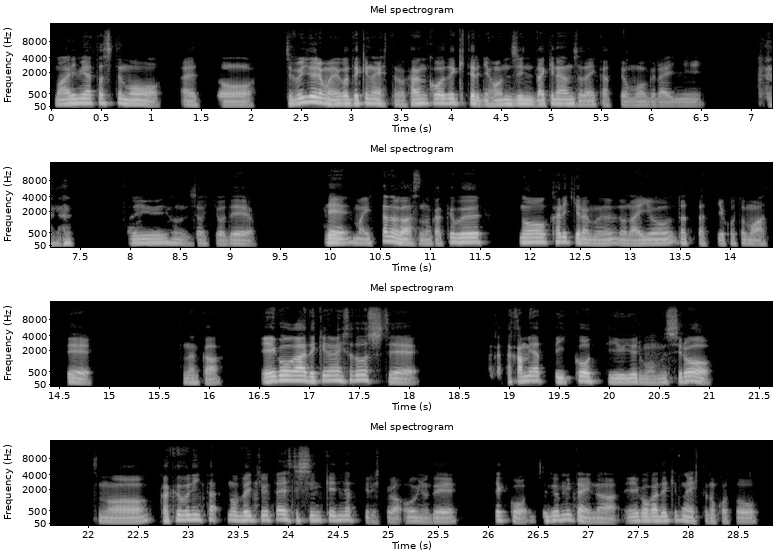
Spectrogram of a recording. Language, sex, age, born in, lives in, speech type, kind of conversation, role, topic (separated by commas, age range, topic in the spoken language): Japanese, male, 20-24, Japan, Japan, conversation, advice, user, 失敗から何を学び、次にどう方向転換すべきですか？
